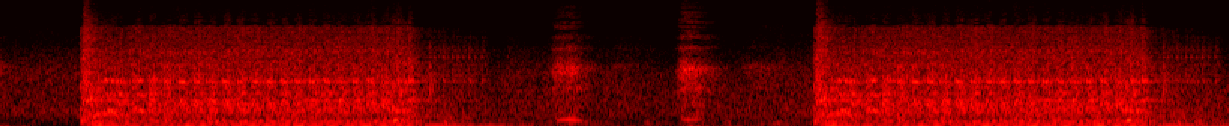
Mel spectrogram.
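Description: A car engine cranks but fails to start: two long, loud churning bursts of about two seconds each, with a couple of brief softer thumps between them.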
